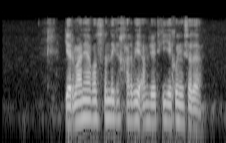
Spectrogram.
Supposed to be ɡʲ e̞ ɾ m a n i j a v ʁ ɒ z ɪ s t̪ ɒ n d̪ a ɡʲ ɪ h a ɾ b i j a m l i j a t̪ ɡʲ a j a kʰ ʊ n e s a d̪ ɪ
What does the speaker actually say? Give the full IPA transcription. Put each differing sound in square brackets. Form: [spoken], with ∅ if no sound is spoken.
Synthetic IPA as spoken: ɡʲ e̞ ɾ m a n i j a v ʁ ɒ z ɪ s t̪ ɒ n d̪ a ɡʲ ɪ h a ɾ b i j a m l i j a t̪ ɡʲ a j a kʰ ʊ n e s a d̪ ɪ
